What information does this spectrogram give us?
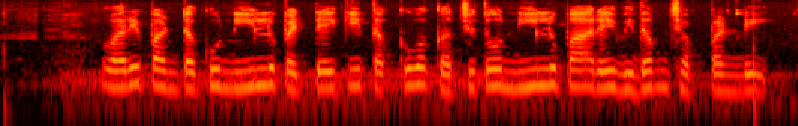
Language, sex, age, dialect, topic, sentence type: Telugu, female, 25-30, Southern, agriculture, question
